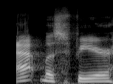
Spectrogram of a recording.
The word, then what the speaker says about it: atmosphere: Atmosphere has three syllables, and the first syllable should be on the at, atmosphere.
